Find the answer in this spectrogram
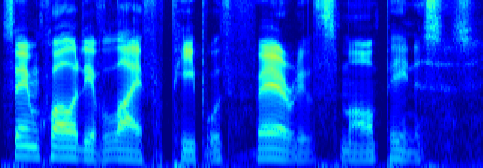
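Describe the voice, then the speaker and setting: A man's voice: lowish voice, a little slow, a bit bright, slight background noise. A young man co-hosting a casual podcast, rambling with lots of fillers and crude jokes. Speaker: podcast co-host. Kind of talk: casual chat.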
